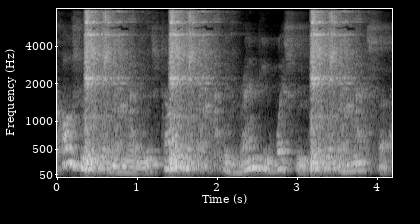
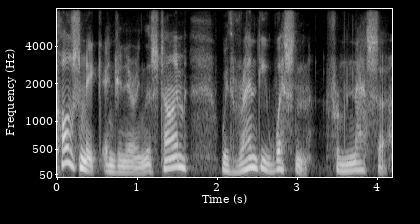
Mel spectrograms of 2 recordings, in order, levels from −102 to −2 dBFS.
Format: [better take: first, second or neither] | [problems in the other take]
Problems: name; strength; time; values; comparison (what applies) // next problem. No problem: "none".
second | background sound (Bell); 3 dB above the speech // room echo; dies away in 0.7 s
